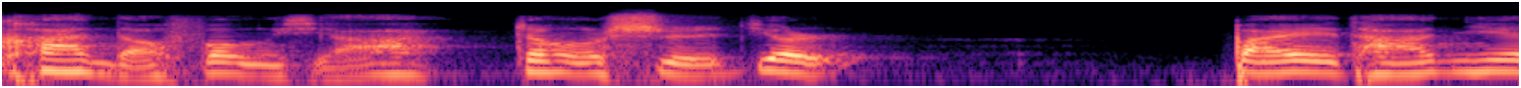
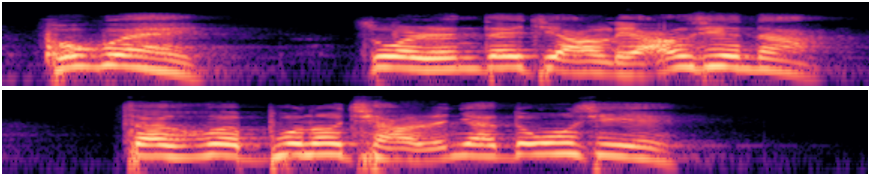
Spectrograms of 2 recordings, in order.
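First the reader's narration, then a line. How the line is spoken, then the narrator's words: Shouting. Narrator (Chinese): 王四对我喊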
